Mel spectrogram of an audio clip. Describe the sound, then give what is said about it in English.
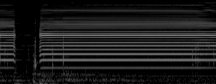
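A harsh, electronic buzzer sounds twice: a short blast, then after a brief break a longer, steady one. Loud, with no one talking. “That takes two buzzes right there.”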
